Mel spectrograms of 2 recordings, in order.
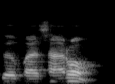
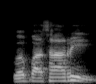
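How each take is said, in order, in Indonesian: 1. Kata itu berakhir dengan vokal o tambahan. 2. Kata itu berakhir dengan vokal i tambahan. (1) "Tidak bisa juga" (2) "Tidak bisa juga"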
